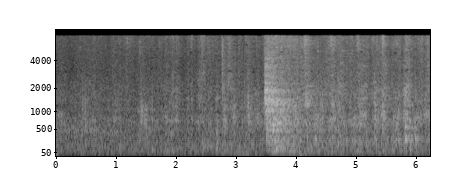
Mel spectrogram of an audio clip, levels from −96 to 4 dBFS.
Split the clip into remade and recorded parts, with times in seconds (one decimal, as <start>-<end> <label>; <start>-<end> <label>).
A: 0.0-6.2 recorded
